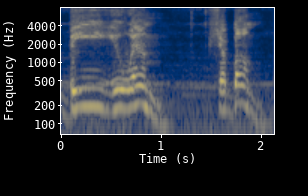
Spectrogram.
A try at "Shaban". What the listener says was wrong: No, it's with N. Shaban.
